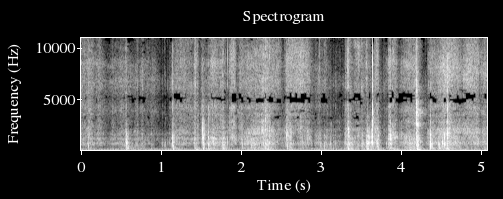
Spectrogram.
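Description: Sheets of paper being handled and slid across a desk: rustling with scattered light taps and scrapes, busiest near the end.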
